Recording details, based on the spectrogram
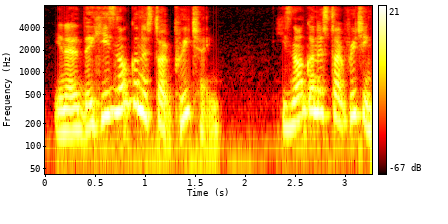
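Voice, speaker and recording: A somewhat breathy woman with very wide pitch swings. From Poland. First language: not English. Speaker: linguistics doctoral student. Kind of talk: unscripted opinion rant to camera.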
